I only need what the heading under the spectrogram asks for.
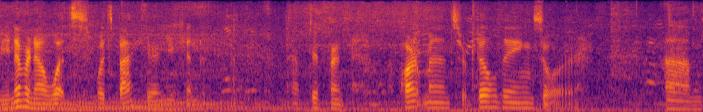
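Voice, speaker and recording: This is a dull phone recording made outdoors, with traffic audible, of a man vlogging a walk down a residential street. Still hoarse from a recent illness, he speaks in a mid-range voice. His commentary is rambling, unhurried, and riddled with ums.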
